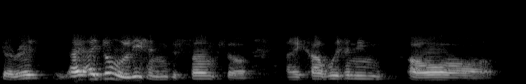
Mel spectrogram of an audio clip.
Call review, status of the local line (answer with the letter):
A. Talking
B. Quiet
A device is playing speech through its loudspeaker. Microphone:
B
